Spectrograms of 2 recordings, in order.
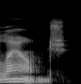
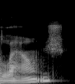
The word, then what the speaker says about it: lounge: the hard G longer and we have the J sound the regular n n plus the J sound Lounge lounge and another one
